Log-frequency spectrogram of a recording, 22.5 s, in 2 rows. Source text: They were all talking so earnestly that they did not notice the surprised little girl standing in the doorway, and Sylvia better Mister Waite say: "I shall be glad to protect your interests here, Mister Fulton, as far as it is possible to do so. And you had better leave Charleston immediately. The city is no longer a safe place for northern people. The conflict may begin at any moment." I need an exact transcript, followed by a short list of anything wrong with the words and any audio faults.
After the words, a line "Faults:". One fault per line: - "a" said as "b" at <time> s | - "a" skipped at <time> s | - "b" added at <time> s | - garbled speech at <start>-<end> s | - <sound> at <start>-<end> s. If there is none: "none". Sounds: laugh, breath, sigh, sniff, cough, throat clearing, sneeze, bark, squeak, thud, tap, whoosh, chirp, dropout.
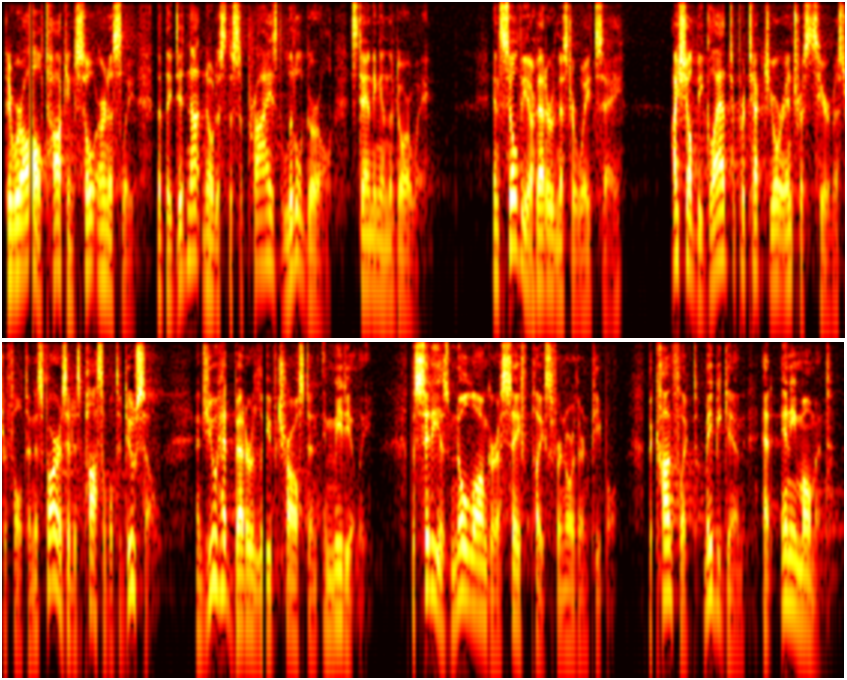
They were all talking so earnestly that they did not notice the surprised little girl standing in the doorway, and Sylvia better Mister Waite say: "I shall be glad to protect your interests here, Mister Fulton, as far as it is possible to do so. And you had better leave Charleston immediately. The city is no longer a safe place for northern people. The conflict may begin at any moment."
Faults:
- dropout at 0.4-0.4 s
- dropout at 14.7-14.8 s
